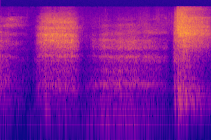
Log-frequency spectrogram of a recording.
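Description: A man breathing close to the microphone: three audible breaths with no voice in them, the last short and sharp near the end.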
